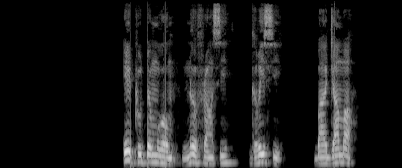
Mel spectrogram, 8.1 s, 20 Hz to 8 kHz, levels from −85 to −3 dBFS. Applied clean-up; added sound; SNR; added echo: none; none; none; none.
